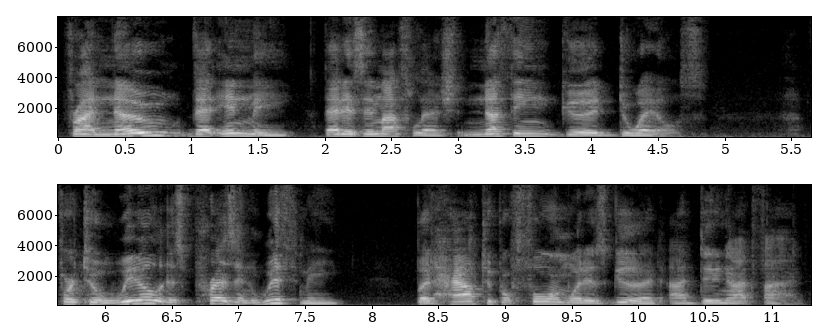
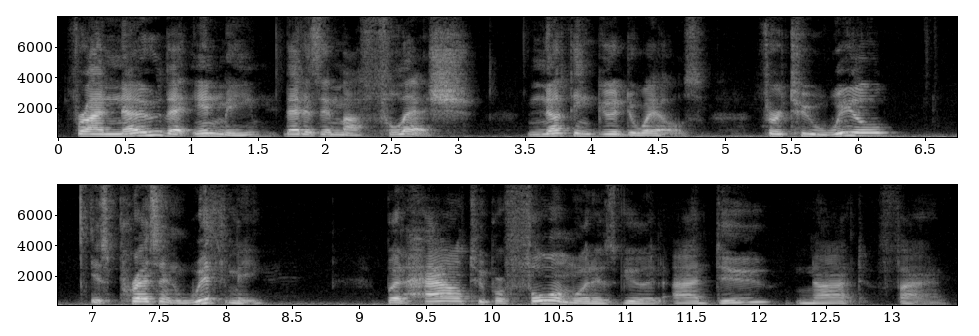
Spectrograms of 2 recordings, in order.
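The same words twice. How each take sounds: First: Slower, more emphatic rereading. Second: Slow, weighty reading of the verse; slow scripture reading. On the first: Pastor rereading the verse to drive it home, slow and emphatic. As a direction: lean harder into know and nothing. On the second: Pastor reading Romans to his flock, slow and solemn. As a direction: let each phrase land slowly. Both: Shown as a demonstration. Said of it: "let me read that again".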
